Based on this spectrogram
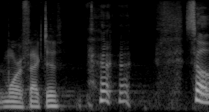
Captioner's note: laughs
